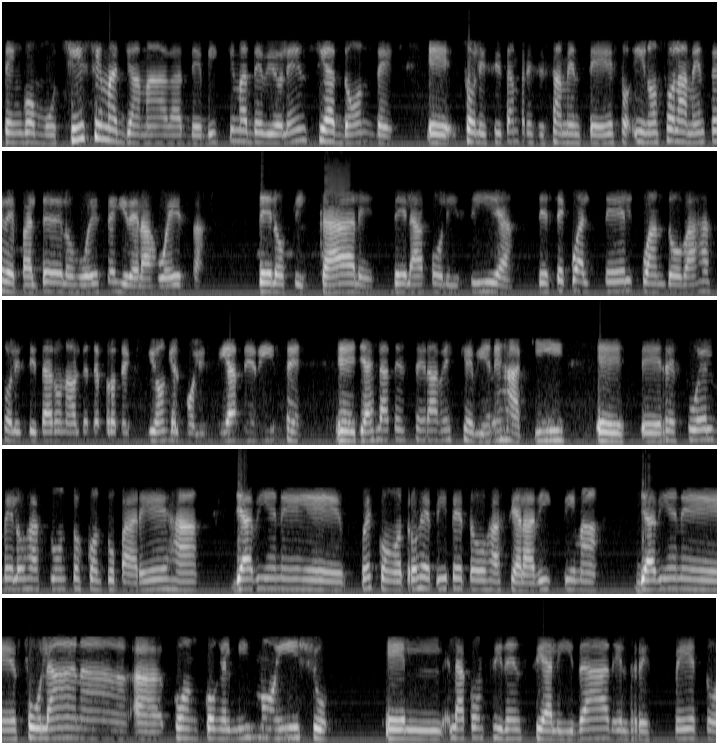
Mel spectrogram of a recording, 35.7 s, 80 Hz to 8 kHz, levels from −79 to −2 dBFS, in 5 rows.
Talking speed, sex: 145 wpm, female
